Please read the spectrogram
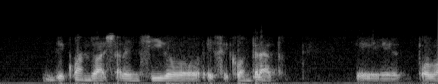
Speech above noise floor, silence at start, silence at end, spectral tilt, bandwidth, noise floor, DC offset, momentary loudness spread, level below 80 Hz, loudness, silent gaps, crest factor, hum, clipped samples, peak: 27 dB; 0.45 s; 0 s; -7.5 dB/octave; 8.4 kHz; -49 dBFS; under 0.1%; 10 LU; -48 dBFS; -23 LUFS; none; 16 dB; none; under 0.1%; -8 dBFS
